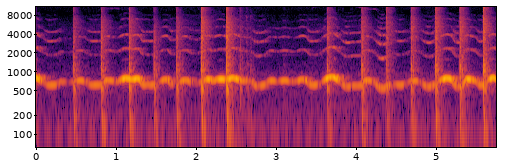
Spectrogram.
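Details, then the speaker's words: Minelab GPX 5000 upgraded with new parts, full gain, normal timings, tracking ground balance: warbling threshold with repeated sharp blips as an ironstone hot rock is swept; tracking subtracts the hot rock response, orientation changes the ground subtraction. "Changing the orientation of the hot rock will definitely change the characteristics of the ground subtraction. But anyway, it'll basically, on full gain, remove the response from the hot rock."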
